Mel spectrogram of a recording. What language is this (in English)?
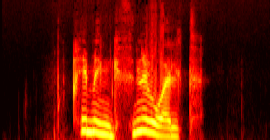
Kabyle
